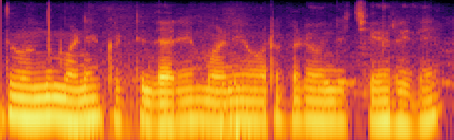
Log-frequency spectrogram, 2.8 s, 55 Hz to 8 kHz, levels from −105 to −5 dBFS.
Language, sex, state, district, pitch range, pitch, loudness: Kannada, male, Karnataka, Koppal, 110-115 Hz, 110 Hz, -17 LUFS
